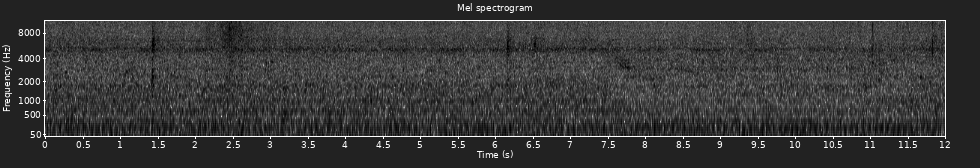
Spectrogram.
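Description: A vehicle engine idling steadily, with a constant low hum and a few faint clicks.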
